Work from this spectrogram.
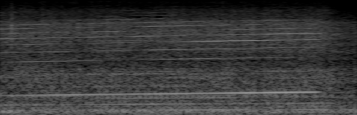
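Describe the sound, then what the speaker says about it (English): The supercharger of a Mercedes Kompressor engine emits a sustained, steady high-pitched whine over a low engine drone, heard from inside the closed cabin with no one speaking. "That is the number one most important thing to make a supercharger as loud as possible."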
